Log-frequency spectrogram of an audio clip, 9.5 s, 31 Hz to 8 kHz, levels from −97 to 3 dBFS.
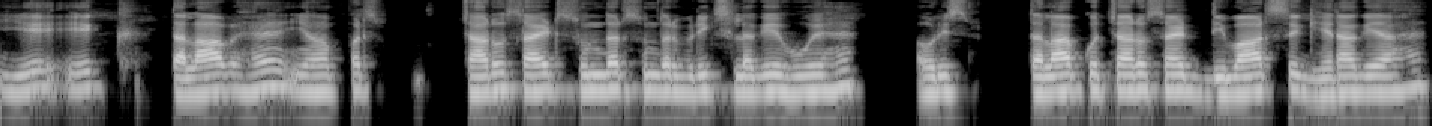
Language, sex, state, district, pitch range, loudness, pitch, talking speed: Hindi, male, Bihar, Bhagalpur, 145-160 Hz, -23 LUFS, 150 Hz, 150 wpm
